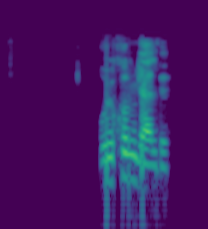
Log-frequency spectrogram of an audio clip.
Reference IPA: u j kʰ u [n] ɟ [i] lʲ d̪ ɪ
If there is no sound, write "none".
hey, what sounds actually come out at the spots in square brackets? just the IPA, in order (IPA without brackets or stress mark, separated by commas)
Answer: m, æ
